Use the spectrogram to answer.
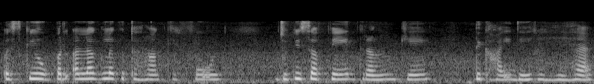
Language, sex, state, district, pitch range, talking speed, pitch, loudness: Hindi, male, Punjab, Fazilka, 215-250 Hz, 160 wpm, 230 Hz, -19 LUFS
